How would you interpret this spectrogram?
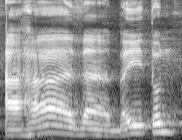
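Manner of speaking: Ahadza baitun drawn out slowly as a question; teacher modelling Arabic yes-no question; slow model question. Shown as a demonstration. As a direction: read the question slowly for students. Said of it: "apakah ini rumah?".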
